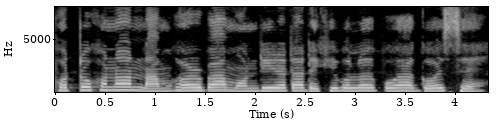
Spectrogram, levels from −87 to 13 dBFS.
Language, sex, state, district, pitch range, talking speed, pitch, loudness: Assamese, female, Assam, Sonitpur, 235-270 Hz, 125 wpm, 255 Hz, -12 LUFS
